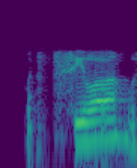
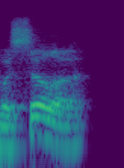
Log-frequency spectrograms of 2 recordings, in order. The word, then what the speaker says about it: Wasilla: I don't know if I've ever heard that word pronounced out loud. Wasilla? Wasilla? – Wasilla. – It's definitely not Wasilla.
